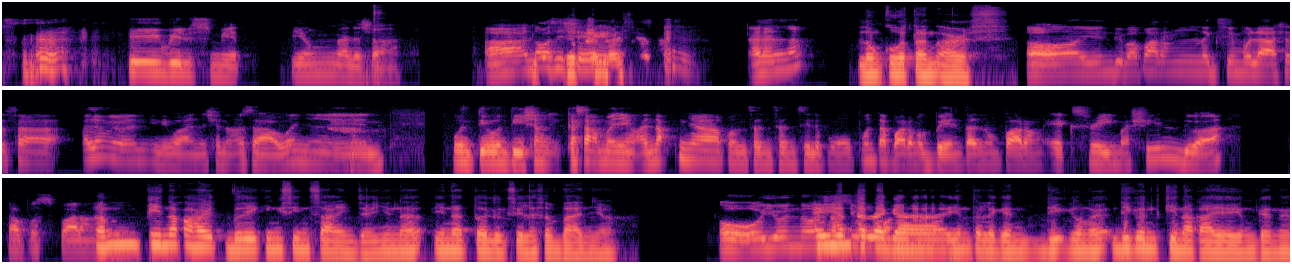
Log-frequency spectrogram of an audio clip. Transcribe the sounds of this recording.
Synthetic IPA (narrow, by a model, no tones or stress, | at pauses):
iwilsmɪt̪̚ | jʊŋɐno̞ʃa | ʔaːʔɐnokɐsɛʃa | ʔɐnononɐ | lʊŋkuːt̪ɐnaɹs | ʔoːʔojʊnd̪ɪbapaːɾɐŋnɐɡ̚sɪmʊlaʃasɐʔɐlɐmjonɪnɪwaːnɐnʃanɐŋʔɐsaːwɐɲaʔɛd̪ | hʊnt̪ihʊnt̪iʃɐŋkɐsaːmɐɲajʊŋɐnɐk̚ɲakʊnsansansɪlapʊmuːpʊnt̪ɐpaːɾɐmɐɡ̚bɛnt̪ɐnoŋpaːɾɐŋʔɛksɾejmɐʃind̪ɪba | t̪aːpospaːɾɐʔɐŋpiːnɐkɐɦaɹt̪̚bɾeːkɪŋsinsaːkɪnd͡ʒɐnjʊŋnɐʔɪnaːt̪uːloɡ̚sɪlasɐbaɲo | ʔoːʔojʊnːoɛjʊnt̪ɐlɐɡajʊnt̪ɐlɐɡad̪ikomɐɪnd̪iːkokɪnaːkaːjɐjʊŋɡɐno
